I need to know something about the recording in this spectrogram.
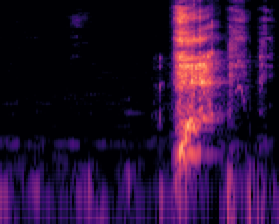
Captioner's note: inhale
